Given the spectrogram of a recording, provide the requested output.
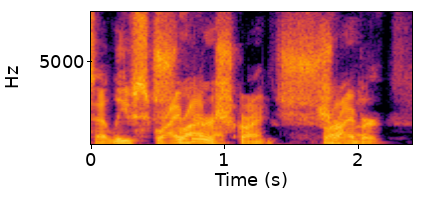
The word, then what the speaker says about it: Schreiber: yes cotton weary um yeah how do you pronounce that leave scriber schreiber schreiber okay i love him dude he's so good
